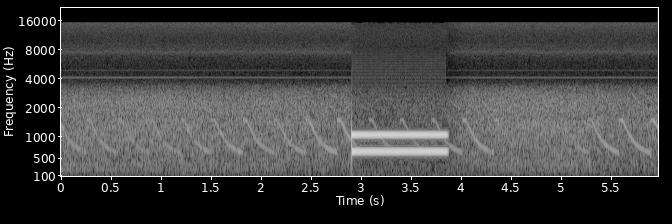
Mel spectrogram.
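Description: Practice emergency locator transmitter (ELT) signal heard over the aircraft radio: a repeating falling-pitch warble, about three downward sweeps a second, over a steady hiss. About three seconds in, a loud steady two-tone beep sounds for about a second.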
